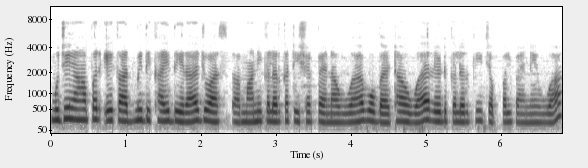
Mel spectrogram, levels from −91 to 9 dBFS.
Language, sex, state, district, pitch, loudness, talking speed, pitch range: Hindi, female, Uttar Pradesh, Jyotiba Phule Nagar, 215 Hz, -17 LUFS, 245 wpm, 205-230 Hz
